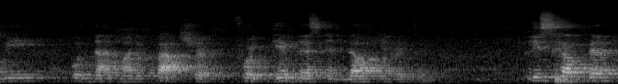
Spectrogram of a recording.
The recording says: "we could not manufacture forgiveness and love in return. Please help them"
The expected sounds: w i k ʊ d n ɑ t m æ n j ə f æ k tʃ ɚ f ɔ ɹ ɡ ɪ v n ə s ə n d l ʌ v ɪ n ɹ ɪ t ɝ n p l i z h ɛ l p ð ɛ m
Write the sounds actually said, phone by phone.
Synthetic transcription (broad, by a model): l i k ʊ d n ɑ t m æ n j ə f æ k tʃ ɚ f ɔ ɹ ɡ ɪ v n ə s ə n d l ʌ v ɪ n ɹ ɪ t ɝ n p l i s h ɛ l p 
